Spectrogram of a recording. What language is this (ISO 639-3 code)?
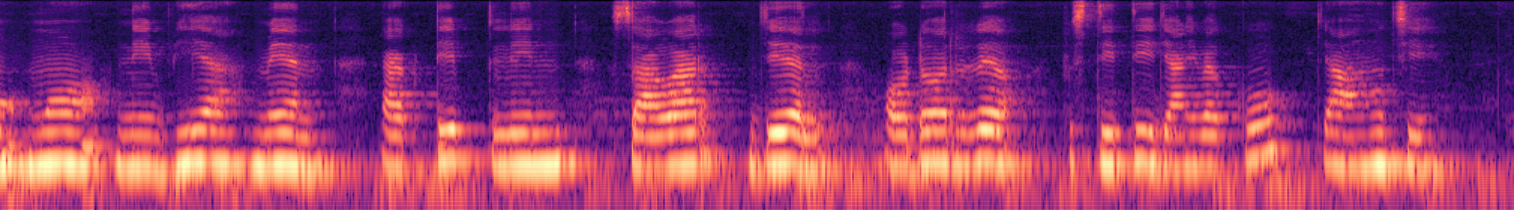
ori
